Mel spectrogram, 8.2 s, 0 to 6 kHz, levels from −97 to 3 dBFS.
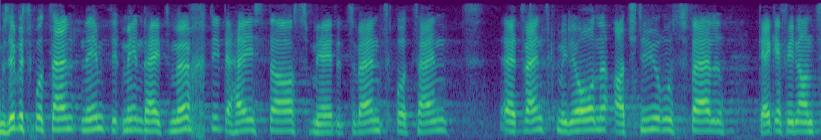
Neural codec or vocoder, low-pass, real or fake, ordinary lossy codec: codec, 16 kHz in and 24 kHz out, 2.2 kbps, FireRedTTS-2 codec; 5.4 kHz; fake; none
